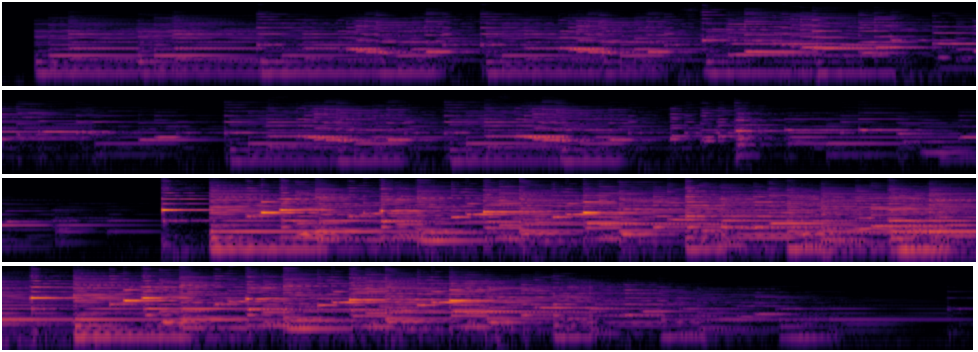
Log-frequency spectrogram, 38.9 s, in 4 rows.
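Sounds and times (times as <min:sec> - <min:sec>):
piano arrangement: 0:00.0 - 0:38.9.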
